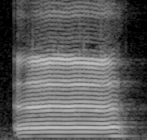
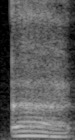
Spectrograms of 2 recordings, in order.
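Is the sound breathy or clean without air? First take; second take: clean; breathy. First: The sound is a clean catch, with no air. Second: The sound is breathy, with air pushed out. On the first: The speaker calls it right. "just sound, no air, and make the strength" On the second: The speaker calls it wrong. "We are not pushing air while we are reading Hamza. So don't say ah ah"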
